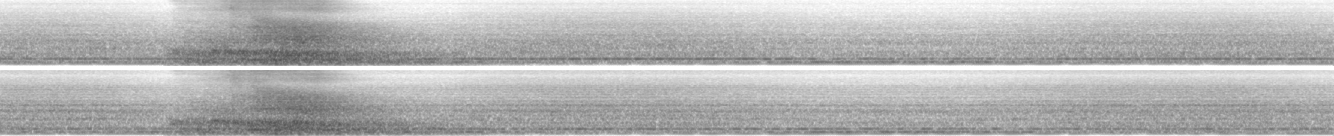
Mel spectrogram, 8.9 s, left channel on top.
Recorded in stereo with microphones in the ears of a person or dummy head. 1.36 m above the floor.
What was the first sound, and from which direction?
A fan, 70° right (ahead or behind).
